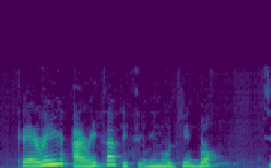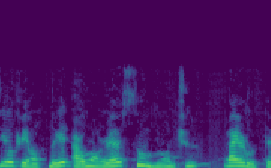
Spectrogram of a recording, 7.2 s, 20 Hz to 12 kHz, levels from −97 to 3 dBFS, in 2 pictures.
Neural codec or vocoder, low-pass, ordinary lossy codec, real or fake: codec, 16 kHz, 2 kbps, FreqCodec, larger model; 7.2 kHz; none; fake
